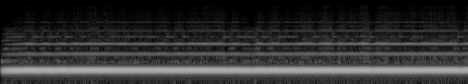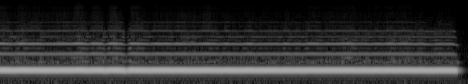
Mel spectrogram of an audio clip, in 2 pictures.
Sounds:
Wind instrument, Music, Musical instrument

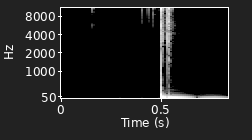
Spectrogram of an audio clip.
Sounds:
Crack

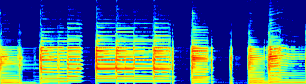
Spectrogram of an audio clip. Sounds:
Music, Plucked string instrument, Electric guitar, Musical instrument, Guitar

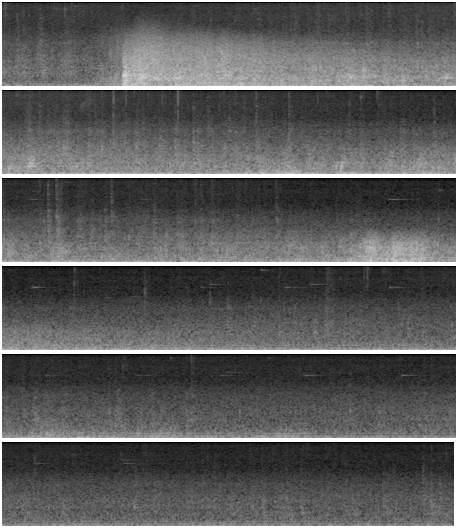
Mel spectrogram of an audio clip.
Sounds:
Thunderstorm, Thunder

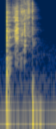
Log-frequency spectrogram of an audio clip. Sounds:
silverware, Domestic sounds

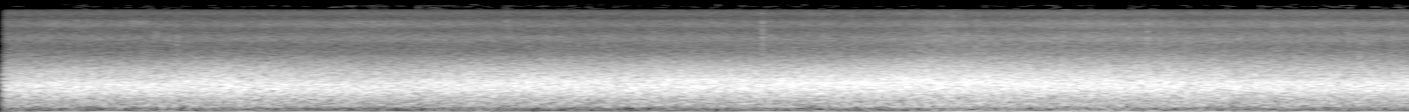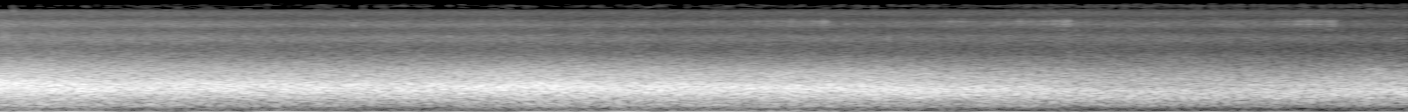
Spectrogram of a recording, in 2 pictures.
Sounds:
Wind

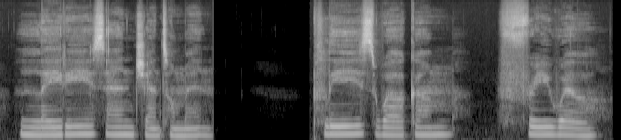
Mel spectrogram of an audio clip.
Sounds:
Human voice, Female speech, Speech

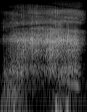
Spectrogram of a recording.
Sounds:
Cat, pets, Hiss, Animal

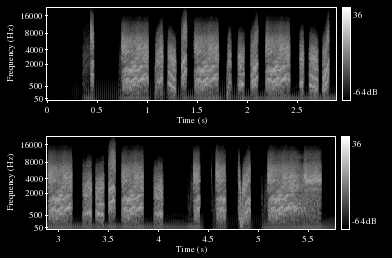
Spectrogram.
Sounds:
Scratching (performance technique), Music, Musical instrument

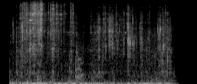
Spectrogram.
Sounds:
home sounds, Keys jangling

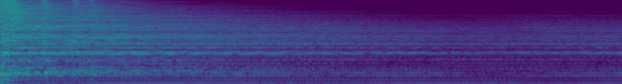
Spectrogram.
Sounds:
Music, Cymbal, Percussion, Hi-hat, Musical instrument

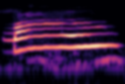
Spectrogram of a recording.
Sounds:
Meow, Domestic animals, Animal, Cat

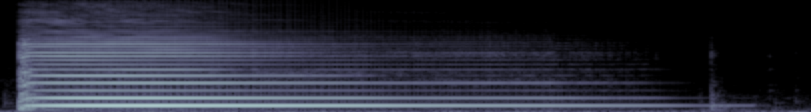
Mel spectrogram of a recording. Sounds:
Musical instrument, Bowed string instrument, Music

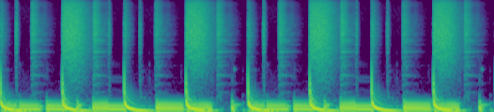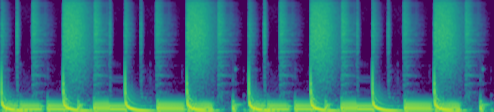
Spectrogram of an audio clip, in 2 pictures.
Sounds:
Guitar, Music, Musical instrument, Bass guitar, Plucked string instrument

